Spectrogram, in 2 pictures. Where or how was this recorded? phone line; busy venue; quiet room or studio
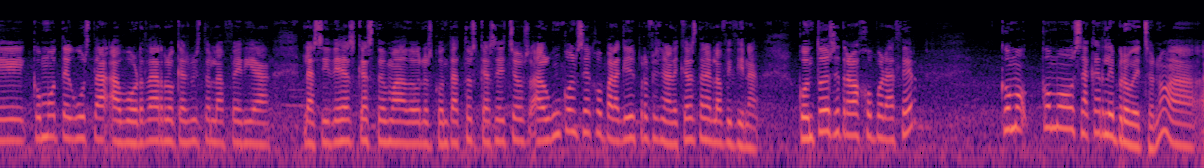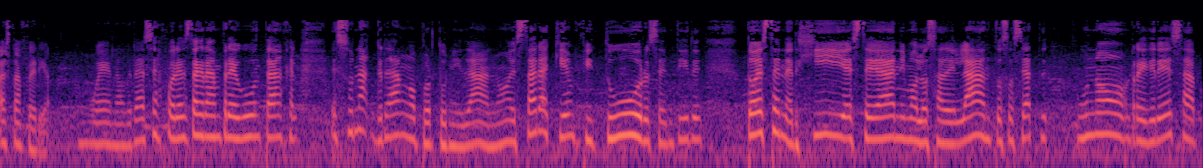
busy venue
